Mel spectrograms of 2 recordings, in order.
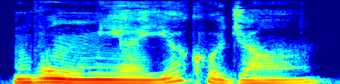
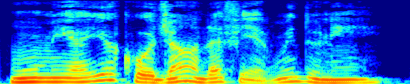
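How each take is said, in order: First: Slow, loud mock question; teasing repeat. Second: A high, loud schoolboy question; a kid pestering a stranger, pitched up and loud; kid asking loudly. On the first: Holden teasing the boys about the mummies, slow and loud. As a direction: drag it out loudly to tease the kid. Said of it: "از یکیشون پرسیدم". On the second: Boy asks Holden where the mummies are, high and loud. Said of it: "دوباره پرسید". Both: A narrator's reading.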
